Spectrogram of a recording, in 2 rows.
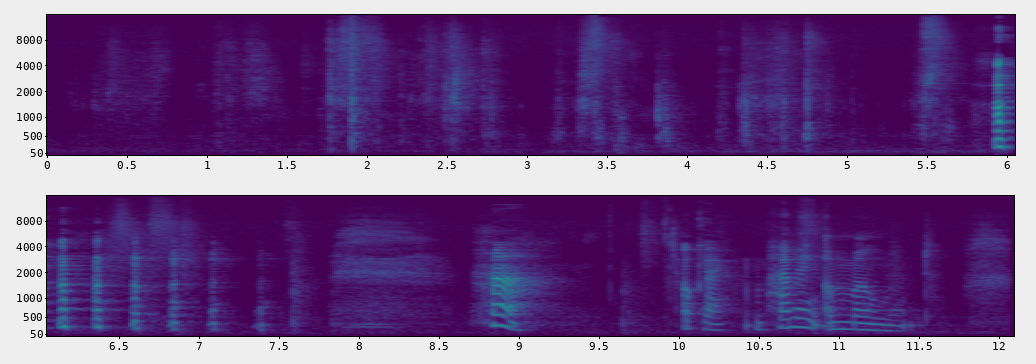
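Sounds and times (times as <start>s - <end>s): card rustling: 0.2s - 5.8s.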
